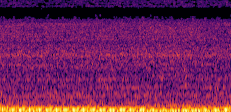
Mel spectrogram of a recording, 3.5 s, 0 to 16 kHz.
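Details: Audi S4 B5, bought cheap in the UK as a running car, idling in neutral after start-up: a steady, even low idle with a smooth exhaust note and no knocks or misses. The engine sounds healthy.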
